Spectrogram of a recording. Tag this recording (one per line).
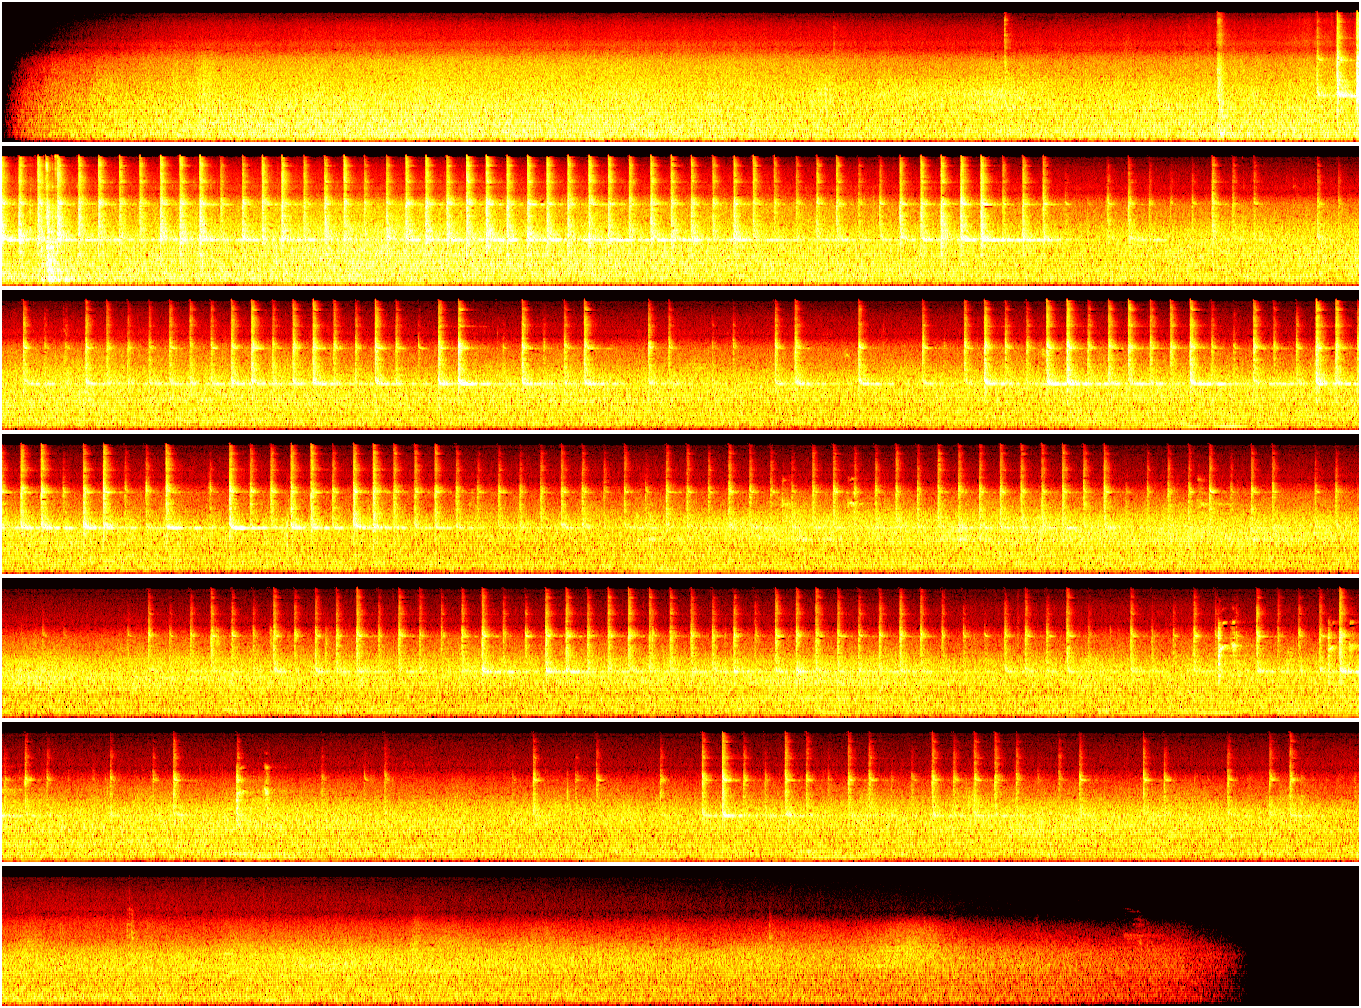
ambience
flagpole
